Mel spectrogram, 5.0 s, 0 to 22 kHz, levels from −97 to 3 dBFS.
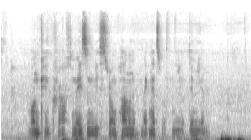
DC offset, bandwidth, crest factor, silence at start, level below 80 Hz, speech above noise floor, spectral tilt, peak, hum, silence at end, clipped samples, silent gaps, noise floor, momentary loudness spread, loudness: under 0.1%; 15.5 kHz; 16 dB; 0.05 s; -40 dBFS; 19 dB; -5 dB/octave; -20 dBFS; none; 0 s; under 0.1%; none; -55 dBFS; 12 LU; -38 LUFS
